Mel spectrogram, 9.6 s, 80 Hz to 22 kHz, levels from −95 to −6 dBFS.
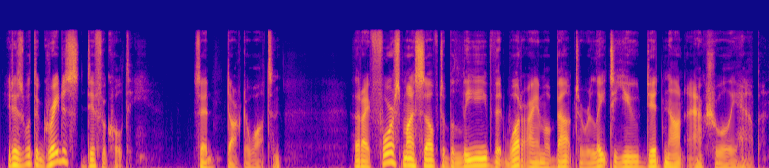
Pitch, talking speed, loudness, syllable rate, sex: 100 Hz, 175 wpm, -20 LUFS, 5.3 syllables/s, male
